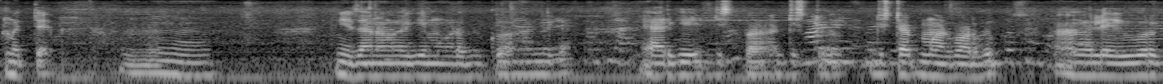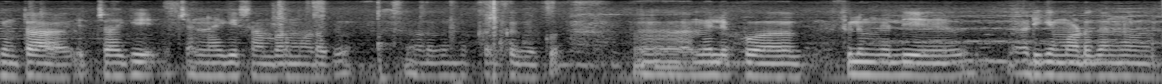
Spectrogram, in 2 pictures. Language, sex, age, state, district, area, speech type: Kannada, male, 18-30, Karnataka, Koppal, rural, spontaneous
